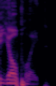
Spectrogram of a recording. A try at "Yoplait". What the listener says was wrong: I don't think you pronounced the T in that. Yoplate. Yoplate. I don't think that's how it's pronounced.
